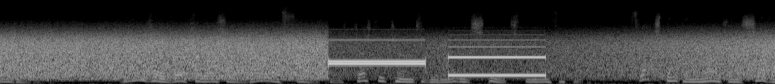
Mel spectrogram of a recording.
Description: Aircraft SELCAL, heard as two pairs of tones, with speech in English. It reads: MP-DR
